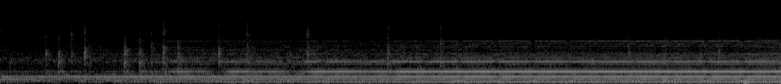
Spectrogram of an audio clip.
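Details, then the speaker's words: First alpha MidNite Solar Rosie inverter running off-grid at 240 V with its charger turned on low at 21 A: a low, steady electrical hum that firms slightly with a few faint clicks. This is normal charger noise. "so i'm gonna turn the charger on okay so you heard that little hum we're running the charger pretty low"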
